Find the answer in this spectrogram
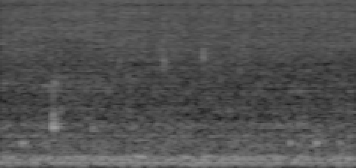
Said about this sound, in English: we're going to water this orchid very thoroughly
